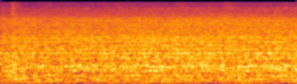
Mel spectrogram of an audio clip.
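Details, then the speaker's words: Oil burner on a furnace/boiler that wouldn't fire, after several reset presses: steady airy hiss of the burner motor and oil spray with no low roar of flame catching; the ignition transformer is dead, so there is no spark. "transform is dead no spark that's your problem right there just what i thought no spark"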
